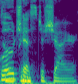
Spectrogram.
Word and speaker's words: Gloucestershire: It's not pronounced any way it looks. Gloucestershire.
